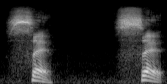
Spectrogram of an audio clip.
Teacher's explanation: तीसरा होता है, उसे कहते हैं दंत, जीवा दांतों को स्पर्श करती है और शीटी निकलती है, से, इसलिए इसको दंत्य से कहते हैं।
